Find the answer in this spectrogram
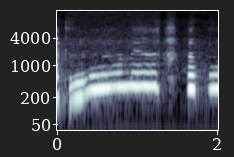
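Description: A single voice singing a cappella, wordless. A note slides up and is held for about a second, then after a short break a brief syllable comes, and another held note begins near the end.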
